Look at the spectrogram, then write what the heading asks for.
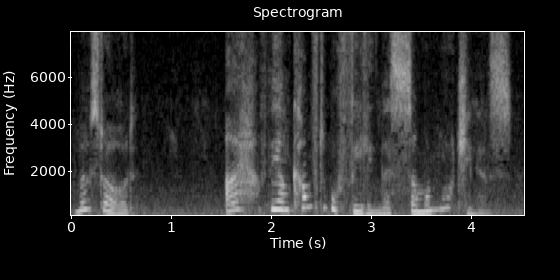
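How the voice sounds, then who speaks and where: A woman's voice: high voice, huge pitch swings, normal speed, a little hiss or hum. An actress playing an anxious, proud but vulnerable young Victorian lady in a period radio drama, speaking formally and defensively. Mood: subdued, grateful.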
